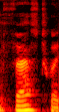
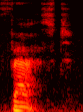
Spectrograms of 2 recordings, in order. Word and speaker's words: fast: P와 F 발음을 구별하는 예시 중에는 과거를 뜻하는 past와 빠르다를 뜻하는 fast가 있습니다. past, past, fast, fast.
